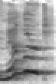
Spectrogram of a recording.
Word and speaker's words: Millard: it's millard millard millard m-i-l-l-a-r-d yeah it sounds like miller to me yeah well they might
